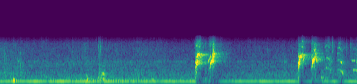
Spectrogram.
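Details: Toy Manchester Terrier barking indoors: short, sharp yips in quick pairs, one pair near the middle and a cluster of three or four toward the end, over a steady low electrical hum.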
